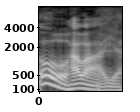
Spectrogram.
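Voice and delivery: soft, put-on Northern accent. Describing an old shopkeeper character in a film: soft Northern Peter Cushing voice. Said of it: "he talks very soft".

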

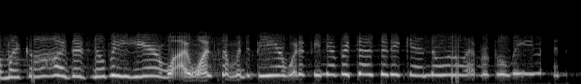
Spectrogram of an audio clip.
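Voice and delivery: overwhelmed, tearful crying voice, very high and loud. A mother recalls her son hugging her, retelling her own crying. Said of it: "I'm crying, and I'm going".

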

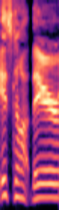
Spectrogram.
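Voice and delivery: high-pitched, very upset, worked-up, frantic voice. Retelling what an upset visitor said at the cubicle: imitating someone freaking out. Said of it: "just freaking out".

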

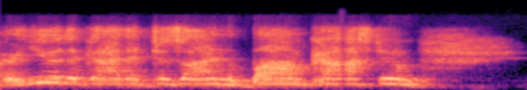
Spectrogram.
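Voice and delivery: high-pitched, furious, in-your-face scream. Retelling how Mister Perfect screamed in his face: imitating someone screaming. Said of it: "he got in my face screaming".

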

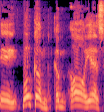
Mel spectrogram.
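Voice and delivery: put-on eastern European accent. Describing how two characters talk, the speaker demonstrates a put-on Eastern European accent. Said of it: "They talk like this".

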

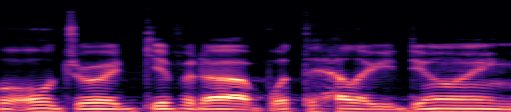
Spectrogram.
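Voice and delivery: ordinary talk, nothing marked

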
